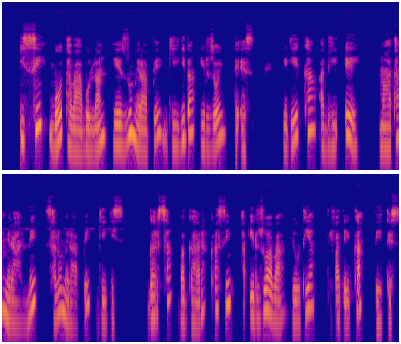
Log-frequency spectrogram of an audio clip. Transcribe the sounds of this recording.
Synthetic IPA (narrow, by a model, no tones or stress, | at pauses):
ʔɪsːɪbo̞ːt̪ːɐbaːbɔlːɐnhe̞ːzːʊmɛɾaːpːɛɡiːɡɪd̪ɐɪɾzɔjd̪̥ɛʔes | hɛɡe̞ːkʰːɐɐ̰d̪ɪlʔeː | maːt̪ɐmɛɾaːnːɛ | sɐlɔmɛɾaːpːɛɡiːɡɪs | ɡɐɾsɐbɐɡːaːɾɐkʼɐsːɪhɐʔɪɾzʊwaːbaːjo̞ːt̪ɪjɐ | t̪ʼɪfɐt̪e̞ːkːɐ | b̥e̞ːt̪ːes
